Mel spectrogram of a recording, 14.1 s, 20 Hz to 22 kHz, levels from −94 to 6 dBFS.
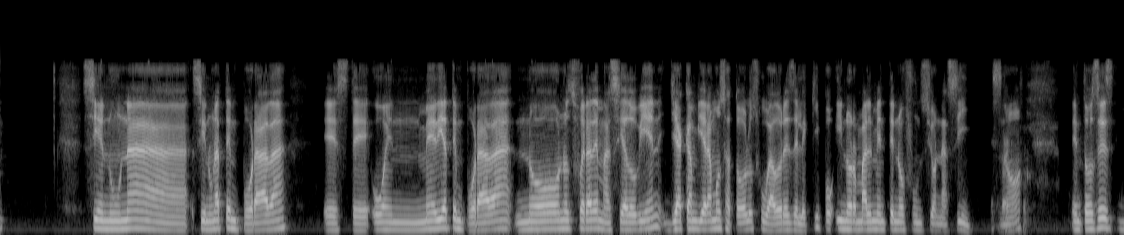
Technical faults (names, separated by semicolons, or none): none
